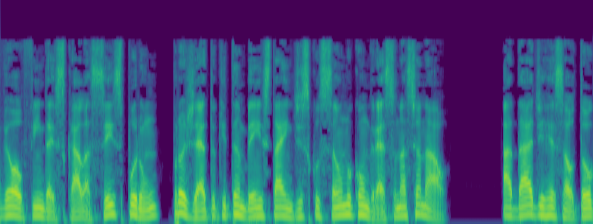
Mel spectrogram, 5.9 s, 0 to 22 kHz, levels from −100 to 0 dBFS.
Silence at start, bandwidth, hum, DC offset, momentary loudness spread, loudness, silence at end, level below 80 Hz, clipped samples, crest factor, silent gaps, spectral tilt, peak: 0 s; 12 kHz; none; under 0.1%; 4 LU; -21 LUFS; 0 s; -44 dBFS; under 0.1%; 16 dB; none; -5.5 dB/octave; -4 dBFS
